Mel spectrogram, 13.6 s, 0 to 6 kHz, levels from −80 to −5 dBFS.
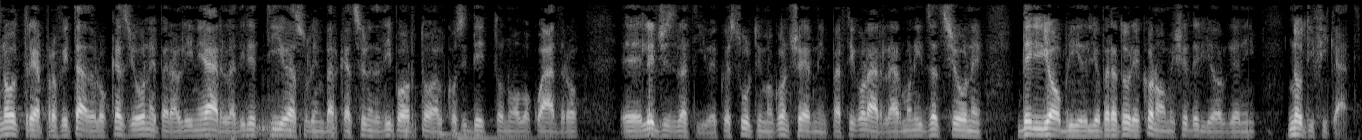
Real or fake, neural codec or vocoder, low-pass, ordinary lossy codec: real; none; 5.4 kHz; none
